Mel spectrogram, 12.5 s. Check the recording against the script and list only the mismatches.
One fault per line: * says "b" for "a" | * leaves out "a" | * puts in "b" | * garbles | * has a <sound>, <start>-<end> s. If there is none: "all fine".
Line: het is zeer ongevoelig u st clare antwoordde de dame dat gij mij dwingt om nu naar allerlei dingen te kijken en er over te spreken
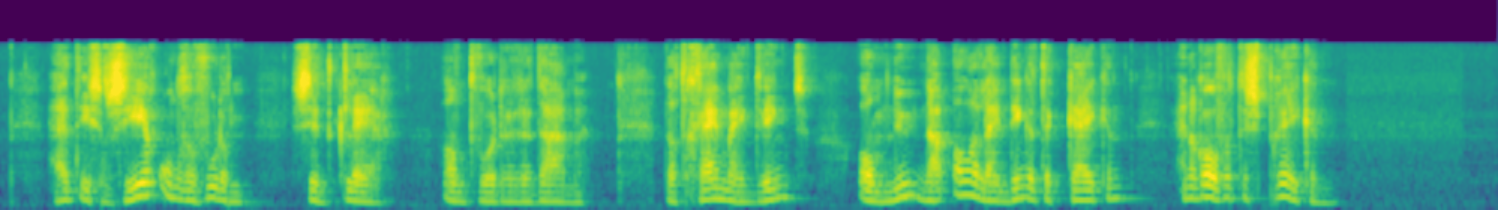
all fine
